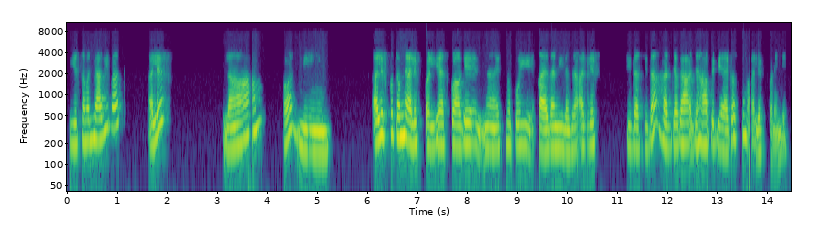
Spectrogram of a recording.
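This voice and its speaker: A woman's voice: mid-range voice, lively intonation, a little slow, dry recording. A woman teaching a Quran recitation class, patiently explaining rules step by step and asking her students questions. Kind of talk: online class lecture. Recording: tinny phone-like line.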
